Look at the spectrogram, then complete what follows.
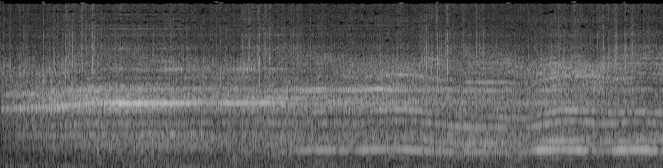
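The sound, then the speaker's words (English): A loud, steady roar of wind in a wind tunnel, battering a full-sized plane during a test, rushes without pause, with droning, whining tones that waver and slowly shift in pitch beneath the broad hiss. No one speaks. “It's a full-sized plane, and yet that wind is tossing it around like it was a cork almost.”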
